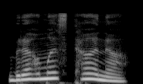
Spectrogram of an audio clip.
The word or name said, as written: ಬ್ರಹ್ಮಸ್ಥಾನ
